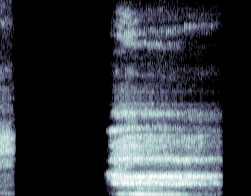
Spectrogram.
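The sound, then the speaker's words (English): A single deep, airy breath during a guided breathing exercise, lasting about a second and fairly loud, set against near silence after a brief breathy sound at the start. “And so let's take a deep breath together.”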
